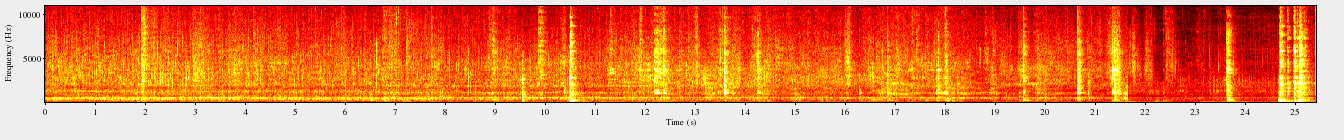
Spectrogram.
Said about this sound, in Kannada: ಅಕ್ಕಿ ಹಾಕ್ಕೊಂಡು ಒಂದು 2 ನಿಮಿಷ ಫ್ರೈ ಆಗೋದಕ್ಕೆ ಬಿಡೋಣ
